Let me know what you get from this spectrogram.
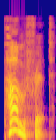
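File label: "pomfret", British English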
